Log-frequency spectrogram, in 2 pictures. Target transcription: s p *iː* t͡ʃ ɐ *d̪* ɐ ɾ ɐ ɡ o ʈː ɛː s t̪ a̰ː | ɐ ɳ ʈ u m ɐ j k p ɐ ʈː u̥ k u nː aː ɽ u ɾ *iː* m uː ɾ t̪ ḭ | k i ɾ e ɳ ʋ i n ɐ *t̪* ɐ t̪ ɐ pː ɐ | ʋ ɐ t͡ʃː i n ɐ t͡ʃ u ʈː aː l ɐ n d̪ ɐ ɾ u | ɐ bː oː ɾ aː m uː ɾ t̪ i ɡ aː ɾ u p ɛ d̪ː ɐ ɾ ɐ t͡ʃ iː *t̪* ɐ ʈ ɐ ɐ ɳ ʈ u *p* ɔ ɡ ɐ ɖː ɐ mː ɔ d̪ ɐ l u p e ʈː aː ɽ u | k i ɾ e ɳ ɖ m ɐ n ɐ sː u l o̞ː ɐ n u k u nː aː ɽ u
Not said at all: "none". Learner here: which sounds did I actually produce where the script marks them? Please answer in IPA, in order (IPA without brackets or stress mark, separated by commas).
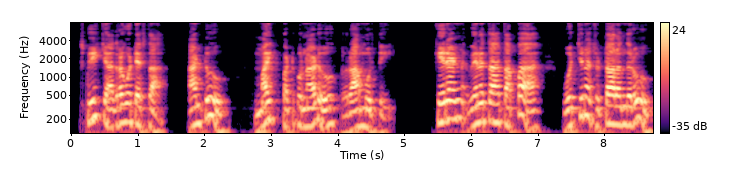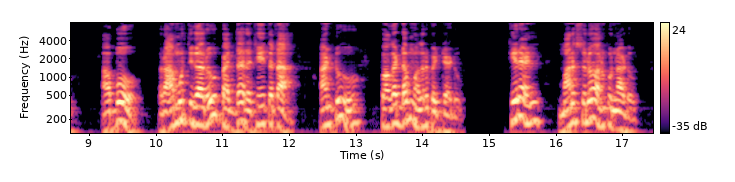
iː, d̪, aː, t̪, t̪, p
